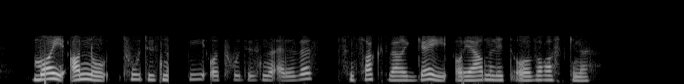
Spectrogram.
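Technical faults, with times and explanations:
Throughout: Bluetooth CVSD headset codec. The sound is confined to roughly 150 Hz to 3.7 kHz and carries plainly audible damage: a granular hiss, scratchy sibilants and gritty distortion on loud high content. A one-bit adaptive step coder cannot track fast rises, which fits a 64 kbps CVSD link.
0.45, 2.08 to 2.12, 4.62 to 4.65 and 6.50 to 6.53: unconcealed Bluetooth headset packet loss. Short holes with abrupt edges open of about 7.5, 18.8, 15 and 26.2 ms. The one near 2.1 s is scattered over 37.5 ms, so it sounds chopped. Lost voice packets were replaced by silence rather than patched over.
1.68 to 3.39: input switched to a poorer device. After a 200 ms silence the sound turns dull, with nothing above 3.1 kHz and fresh background noise about 40 dB below the signal, though the level stays roughly the same. This is likely a change to another microphone or a headset call profile.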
